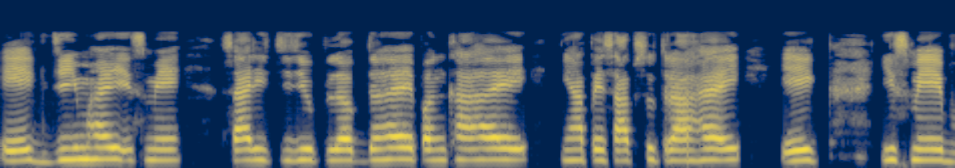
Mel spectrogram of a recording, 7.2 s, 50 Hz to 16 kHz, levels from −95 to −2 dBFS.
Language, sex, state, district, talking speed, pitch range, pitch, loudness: Hindi, female, Chhattisgarh, Bastar, 150 wpm, 230-240 Hz, 235 Hz, -14 LUFS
